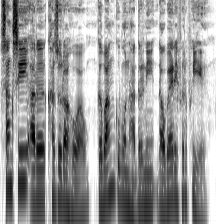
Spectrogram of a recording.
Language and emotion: Bodo, neutral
